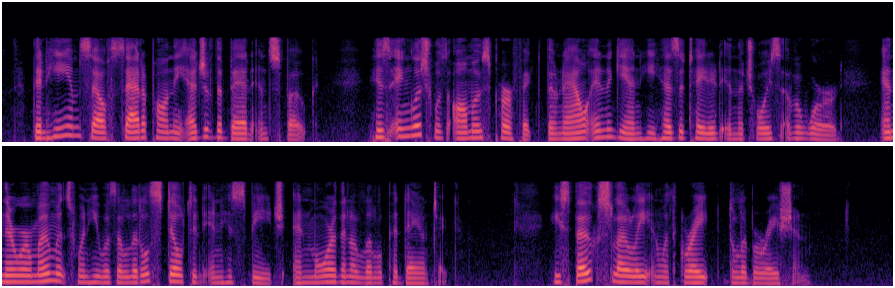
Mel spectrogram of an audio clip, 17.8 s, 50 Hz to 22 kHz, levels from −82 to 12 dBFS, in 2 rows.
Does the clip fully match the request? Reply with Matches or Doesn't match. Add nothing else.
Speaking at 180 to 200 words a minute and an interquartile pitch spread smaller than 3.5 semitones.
Matches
